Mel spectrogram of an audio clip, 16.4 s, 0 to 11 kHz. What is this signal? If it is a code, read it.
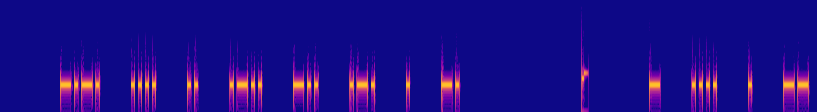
Morse code, heard as a keyed tone, about 17 wpm, spaced as for 10 wpm, 700 Hz. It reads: CHILDREN THEM
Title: 3x Character Spacing - Top 300 Words - 17wpm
